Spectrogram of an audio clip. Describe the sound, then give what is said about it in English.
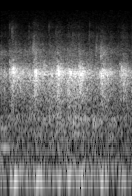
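Hand clapping from a church audience during a sermon: a steady, moderately loud patter of many hands, slightly pulsing but continuous throughout. “You have clapped your hands, but I want you to agree.”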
